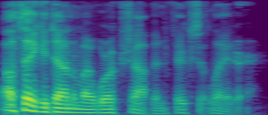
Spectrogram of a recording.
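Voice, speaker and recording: Guy doing a grumpy sarcastic husband, low husky gruff voice, audiobook character. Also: sing-song, fast talker, warm tone, no room sound, clean studio sound, full character voice. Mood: irritated. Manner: sarcastic, grumbling.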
